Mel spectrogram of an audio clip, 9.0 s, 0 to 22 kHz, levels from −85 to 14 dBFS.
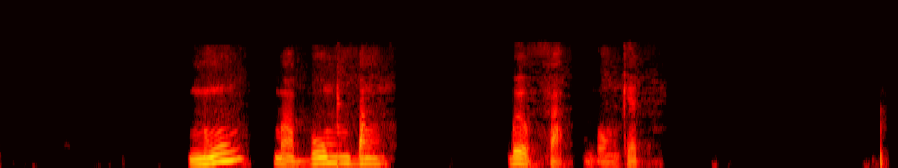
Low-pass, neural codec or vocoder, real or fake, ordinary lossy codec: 7.2 kHz; none; real; Opus, 16 kbps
